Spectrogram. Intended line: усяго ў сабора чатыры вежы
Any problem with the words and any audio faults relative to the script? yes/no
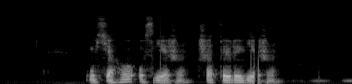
yes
